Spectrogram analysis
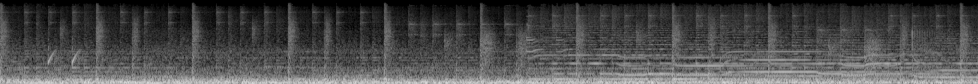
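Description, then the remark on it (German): A bus engine roars steadily and loudly, a dense continuous rumble with rattling knocks, and shifting whining tones that join in about halfway through. No one speaks. “Verdammt, der Bus lässt sich nicht steuern.”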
